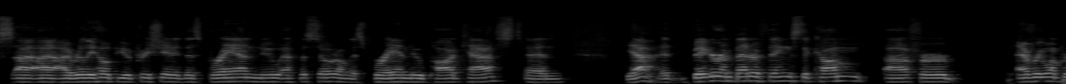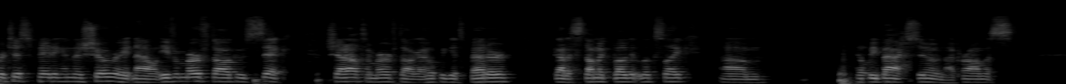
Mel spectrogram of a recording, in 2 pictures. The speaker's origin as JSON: {"language": "English", "town": "Pittsburgh", "region": "Pennsylvania", "country": "United States", "tie": "born or raised there", "said": "I'm from Pittsburgh, man. I'm homegrown Pittsburgh"}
